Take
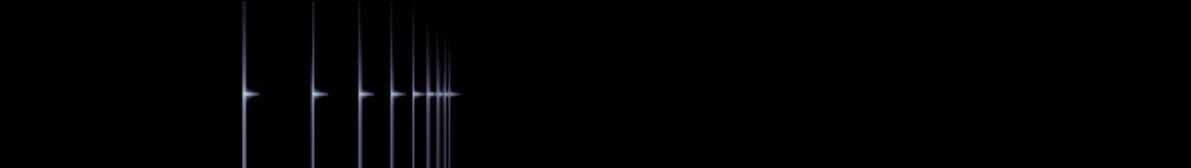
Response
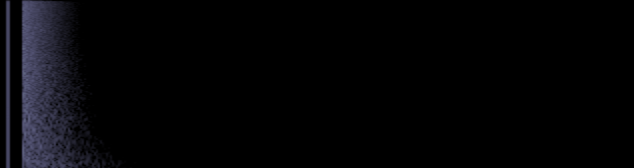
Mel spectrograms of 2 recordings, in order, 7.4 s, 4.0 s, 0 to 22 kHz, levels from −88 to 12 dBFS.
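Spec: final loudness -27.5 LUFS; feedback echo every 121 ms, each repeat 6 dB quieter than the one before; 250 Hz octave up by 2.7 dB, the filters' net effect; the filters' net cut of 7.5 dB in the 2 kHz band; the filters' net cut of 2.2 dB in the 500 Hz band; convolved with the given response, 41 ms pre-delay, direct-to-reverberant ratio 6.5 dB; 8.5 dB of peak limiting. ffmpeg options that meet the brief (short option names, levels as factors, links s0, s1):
-filter_complex "[0:a]equalizer=f=250:t=o:g=4.5,equalizer=f=500:t=o:g=-3.5,equalizer=f=2000:t=o:g=-8,alimiter=limit=0.224:level=0:latency=1,aecho=1:1:121|242|363|484|605|726:0.501|0.251|0.125|0.0626|0.0313|0.0157,asplit=2[s0][s1];[1:a]atrim=start_sample=2205,adelay=41[s2];[s1][s2]afir=irnorm=-1:irlink=0,volume=0.251[s3];[s0][s3]amix=inputs=2:normalize=0,volume=1.68"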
